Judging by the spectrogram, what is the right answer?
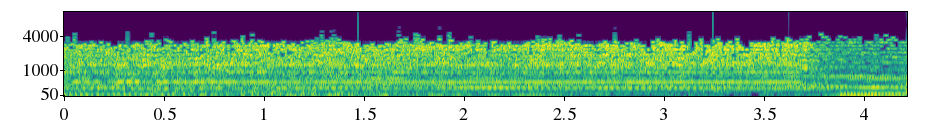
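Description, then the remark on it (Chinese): A train whistle blows from afar in one long, unbroken blast, holding a steady, rich-toned pitch for about four seconds before its tone shifts slightly at the end. No voices are heard. “远处的汽笛已经拉响，我就要奔赴远方”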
